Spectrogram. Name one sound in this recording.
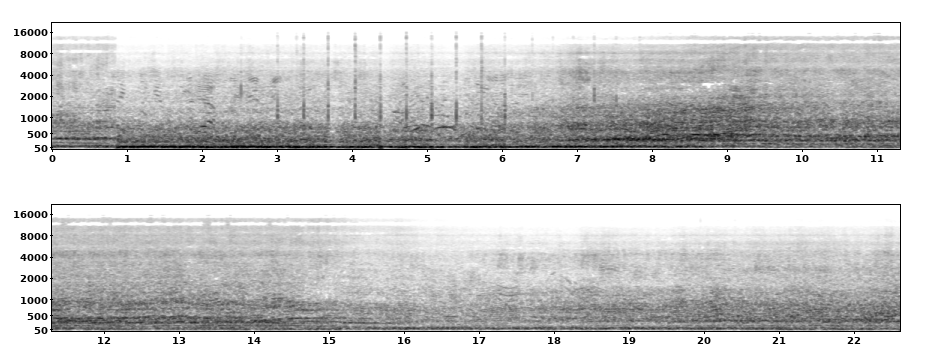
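Sprint car engines roar loudly as the cars race past.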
